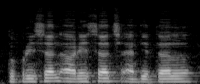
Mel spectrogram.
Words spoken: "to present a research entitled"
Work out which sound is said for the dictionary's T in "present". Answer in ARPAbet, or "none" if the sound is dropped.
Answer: none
